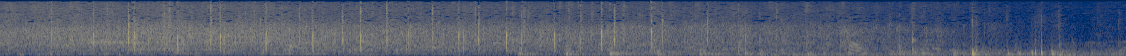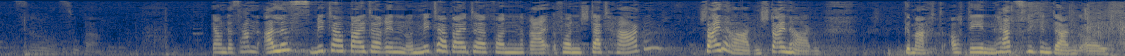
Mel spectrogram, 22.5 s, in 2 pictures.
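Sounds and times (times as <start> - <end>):
audience applause: 0.0 - 10.0, 22.0 - 22.4
speech: 13.4 - 22.4.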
